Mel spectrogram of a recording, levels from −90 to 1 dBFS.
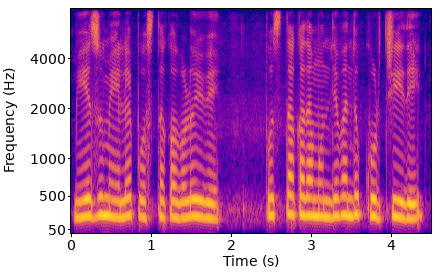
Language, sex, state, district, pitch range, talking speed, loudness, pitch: Kannada, female, Karnataka, Bidar, 215-240 Hz, 120 wpm, -14 LUFS, 230 Hz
